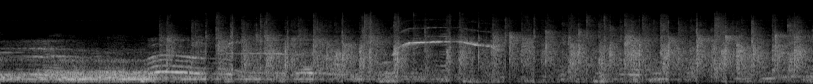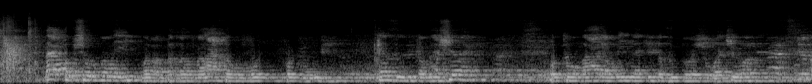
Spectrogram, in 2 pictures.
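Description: A man sings loudly into a microphone over a band.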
